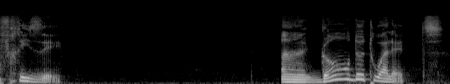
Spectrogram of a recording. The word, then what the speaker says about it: gant: Un gant de toilette. Remember, G-A goes like ga. Okay, g. But in that case, you've got this an, so it's nasal, gant, and then final T is not pronounced here.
